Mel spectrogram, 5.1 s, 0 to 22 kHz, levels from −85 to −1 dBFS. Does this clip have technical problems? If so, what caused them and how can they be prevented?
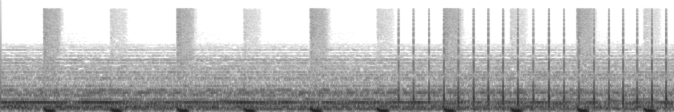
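Yes. A train of clicks runs from 2.99 s to 5.00 s: about twenty near-identical pulses at a steady 8.97 per second, peaking around 20 dB above the sound, likely from electrical interference or a faulty connection or power supply. Shielding cables, moving away from noisy equipment and using a stable audio interface would prevent it.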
